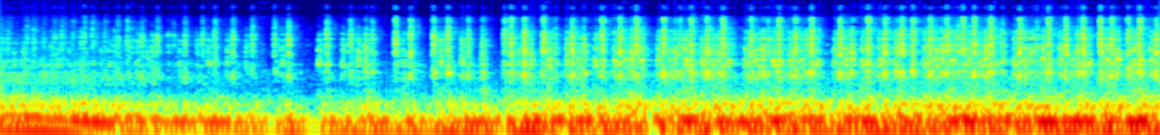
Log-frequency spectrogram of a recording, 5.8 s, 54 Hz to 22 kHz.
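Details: 1979 Ford Fairmont two-door police car running from its tank on five gallons of fresh fuel: a deep, steady burble with a brief dip, then back to an even rhythm; it settles into a smooth idle.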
